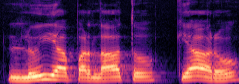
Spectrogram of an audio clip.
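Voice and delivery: very slow, each Italian word laid out clearly; slow model reading. Shown as a demonstration. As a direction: read it slowly for learners to copy. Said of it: "teacher models Italian sentence". (धीरे-धीरे साफ़ उच्चारण)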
